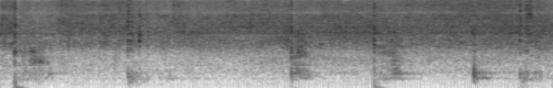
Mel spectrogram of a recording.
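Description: Pork liver with oyster sauce stir-fries in a pan under a loud, continuous sizzle, broken by repeated scraping stirs at a steady pace, close by with no talking.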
